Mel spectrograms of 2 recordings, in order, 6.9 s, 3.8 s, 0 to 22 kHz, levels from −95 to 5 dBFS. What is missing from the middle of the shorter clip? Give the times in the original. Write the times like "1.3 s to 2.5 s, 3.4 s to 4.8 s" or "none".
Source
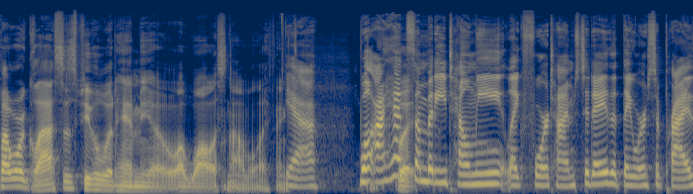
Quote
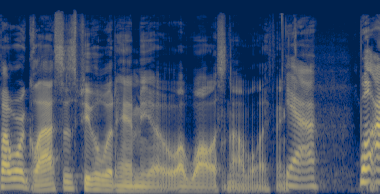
none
